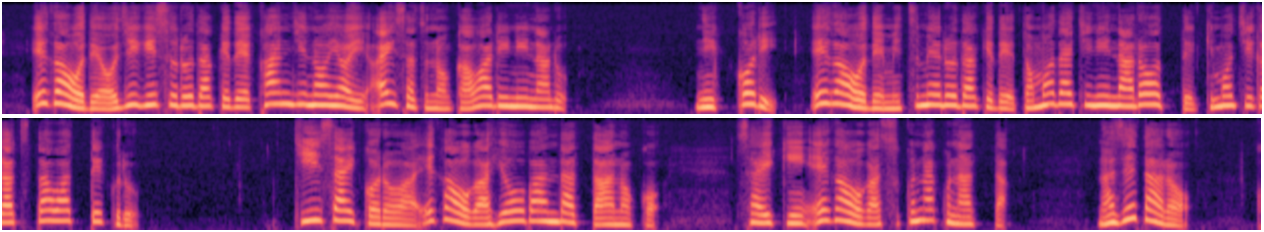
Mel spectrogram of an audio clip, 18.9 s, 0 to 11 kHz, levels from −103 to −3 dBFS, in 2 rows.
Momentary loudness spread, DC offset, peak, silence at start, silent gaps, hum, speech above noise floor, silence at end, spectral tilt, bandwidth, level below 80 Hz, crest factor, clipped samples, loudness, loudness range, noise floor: 9 LU; under 0.1%; -8 dBFS; 0.25 s; none; none; 49 dB; 0 s; -5.5 dB/octave; 10.5 kHz; -62 dBFS; 14 dB; under 0.1%; -22 LUFS; 4 LU; -69 dBFS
